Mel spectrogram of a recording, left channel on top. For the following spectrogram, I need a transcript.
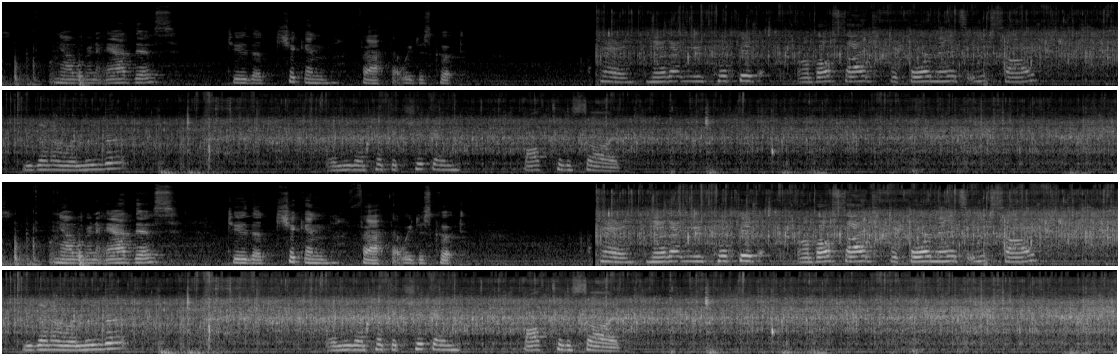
Now we're going to add this to the chicken fat that we just cooked. Okay, now that you've cooked it on both sides for 4 minutes each side, you're going to remove it and you're going to put the chicken off to the side.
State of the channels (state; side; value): quieter; left; 9.4 dB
